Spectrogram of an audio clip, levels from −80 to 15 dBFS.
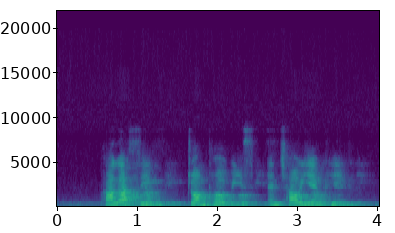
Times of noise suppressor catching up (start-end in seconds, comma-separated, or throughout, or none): none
